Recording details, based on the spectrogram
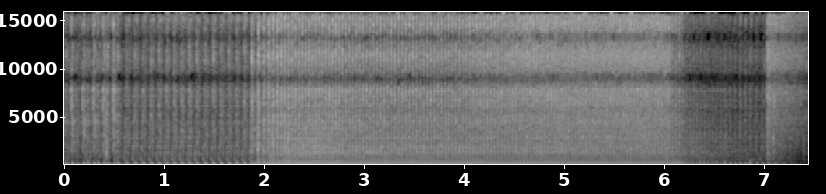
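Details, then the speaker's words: Ryobi 2015 pressure washer (Honda GCV190) with idle-down: engine runs at speed, then on trigger release drops and stalls instead of idling; idle-down cable suspected rusted, fixed by cable adjustment and lubrication. "so this is actually the idle down and what will happen is if i release the trigger uh it'll just go all the way and shut off"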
